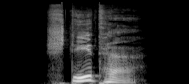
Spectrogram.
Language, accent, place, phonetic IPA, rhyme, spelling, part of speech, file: German, Germany, Berlin, [ˈʃteːtɐ], -eːtɐ, steter, adjective, De-steter.ogg
- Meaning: inflection of stet: 1. strong/mixed nominative masculine singular 2. strong genitive/dative feminine singular 3. strong genitive plural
